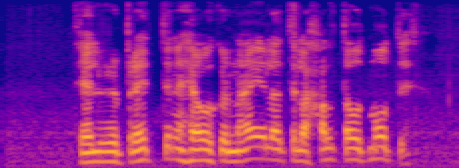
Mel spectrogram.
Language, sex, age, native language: Icelandic, male, 30-39, Icelandic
